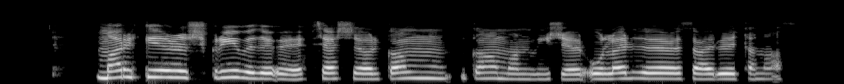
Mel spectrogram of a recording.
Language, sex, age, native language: Icelandic, female, 11, Icelandic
